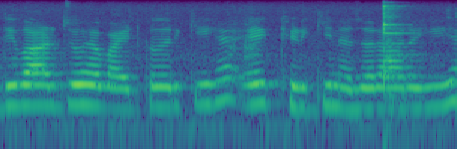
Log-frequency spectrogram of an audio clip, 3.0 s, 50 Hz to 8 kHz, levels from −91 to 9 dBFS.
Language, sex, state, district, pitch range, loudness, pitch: Hindi, female, Haryana, Jhajjar, 200-225 Hz, -23 LUFS, 215 Hz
